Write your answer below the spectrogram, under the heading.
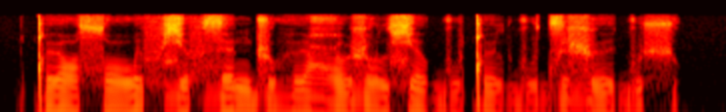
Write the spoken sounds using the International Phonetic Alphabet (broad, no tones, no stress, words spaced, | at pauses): ǃøʊ̯ sˤuwɪfʑɛf zɛŋɖ͡ʐuɦøɪ̯ ʕoʐolɕɛʊ̯ ɡuǃøl ɡudzɪ ʐøɪ̯ɡuʃ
